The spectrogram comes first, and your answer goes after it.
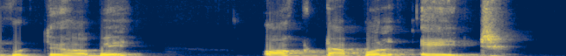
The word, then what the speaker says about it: অক্টাপল: tuple seven যদি আটটা আর্ট একসাথে থাকে সেটার প্রোনাউন্সিয়েশন করতে হবে অক্টাপল এইট ও সি অক টি ইউ পিএল অক্টাপল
